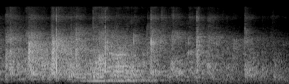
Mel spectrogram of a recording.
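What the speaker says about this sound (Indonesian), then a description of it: "Jadi tepuk tangan untuk kita semua." Audience of teachers clapping hands at a classroom-culture training session, a dense round of applause with some taps standing out, lasting about three seconds at moderate loudness.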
